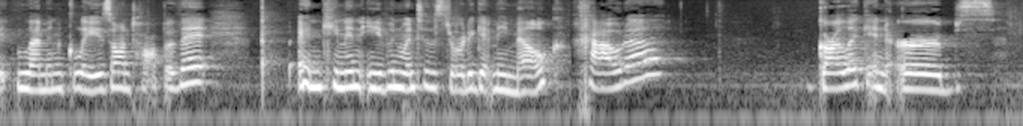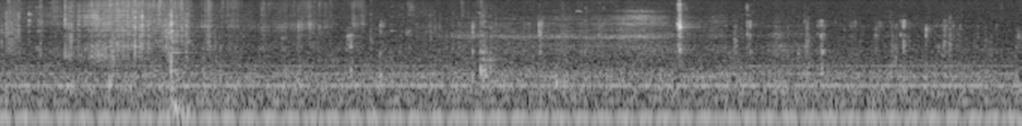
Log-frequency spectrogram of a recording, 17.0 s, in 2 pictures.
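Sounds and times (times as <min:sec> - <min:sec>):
faint steady hum: 0:00.0 - 0:17.0
crust crackling: 0:08.3 - 0:12.6
person chewing pastry: 0:08.4 - 0:17.0.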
